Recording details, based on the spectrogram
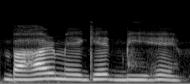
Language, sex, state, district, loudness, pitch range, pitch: Hindi, female, Arunachal Pradesh, Papum Pare, -17 LUFS, 210-235 Hz, 220 Hz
